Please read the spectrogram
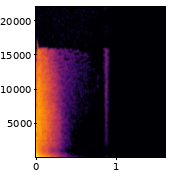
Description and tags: Snare - sample from handmade Highwood Kit, recorded with a Shure SM57 [top] Rode NT5
drum, highwood, snare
